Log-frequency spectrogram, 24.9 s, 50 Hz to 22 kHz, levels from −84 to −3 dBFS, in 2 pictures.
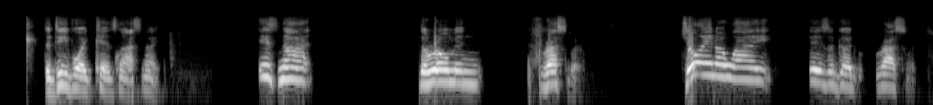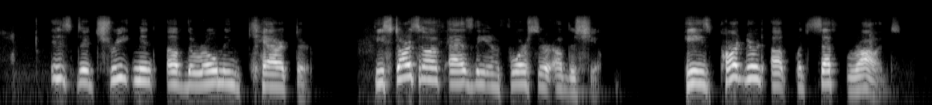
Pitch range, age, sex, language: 155-205 Hz, 50-69, male, English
